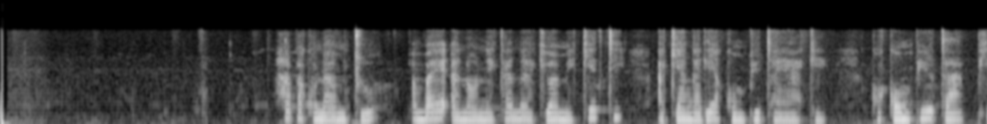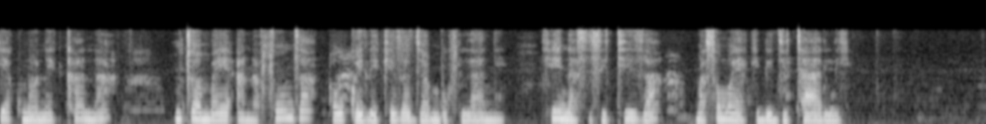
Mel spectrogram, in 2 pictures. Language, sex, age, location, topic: Swahili, female, 25-35, Nairobi, education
